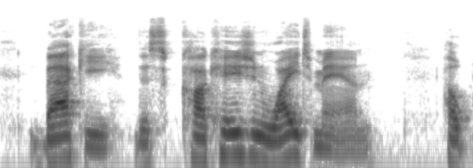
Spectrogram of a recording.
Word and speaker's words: Bakke: to talk about the University of California versus baky baky baky Allan baky baky it's pronounced baky this Caucasian white man helped pave the way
